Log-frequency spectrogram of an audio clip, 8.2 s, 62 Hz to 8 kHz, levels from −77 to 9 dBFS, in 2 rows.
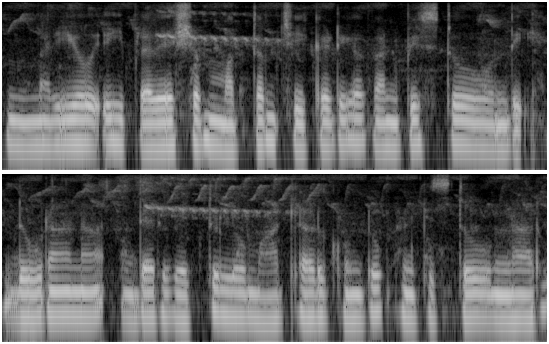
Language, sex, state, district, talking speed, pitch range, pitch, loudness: Telugu, female, Telangana, Mahabubabad, 95 wpm, 120-135 Hz, 125 Hz, -18 LUFS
